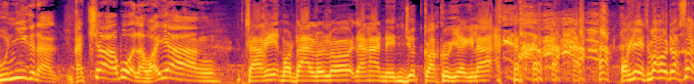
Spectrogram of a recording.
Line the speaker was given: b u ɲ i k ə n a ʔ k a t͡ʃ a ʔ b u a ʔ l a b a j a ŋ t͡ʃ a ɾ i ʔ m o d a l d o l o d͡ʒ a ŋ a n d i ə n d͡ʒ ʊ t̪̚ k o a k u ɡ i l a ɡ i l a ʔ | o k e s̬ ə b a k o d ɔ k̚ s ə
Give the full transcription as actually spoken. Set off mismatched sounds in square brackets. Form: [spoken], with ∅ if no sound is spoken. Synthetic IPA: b u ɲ i k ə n a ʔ k a t͡ʃ a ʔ b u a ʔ l a [w] a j a ŋ t͡ʃ a ɾ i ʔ m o d a l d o l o d͡ʒ a ŋ a n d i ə [ɲ] d͡ʒ ʊ t̪̚ k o a k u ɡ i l a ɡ i l a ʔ | o k e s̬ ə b a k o d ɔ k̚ s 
